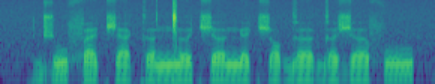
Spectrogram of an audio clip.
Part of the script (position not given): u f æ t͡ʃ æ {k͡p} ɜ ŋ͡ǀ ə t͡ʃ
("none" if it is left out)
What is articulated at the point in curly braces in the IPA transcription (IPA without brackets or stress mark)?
k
